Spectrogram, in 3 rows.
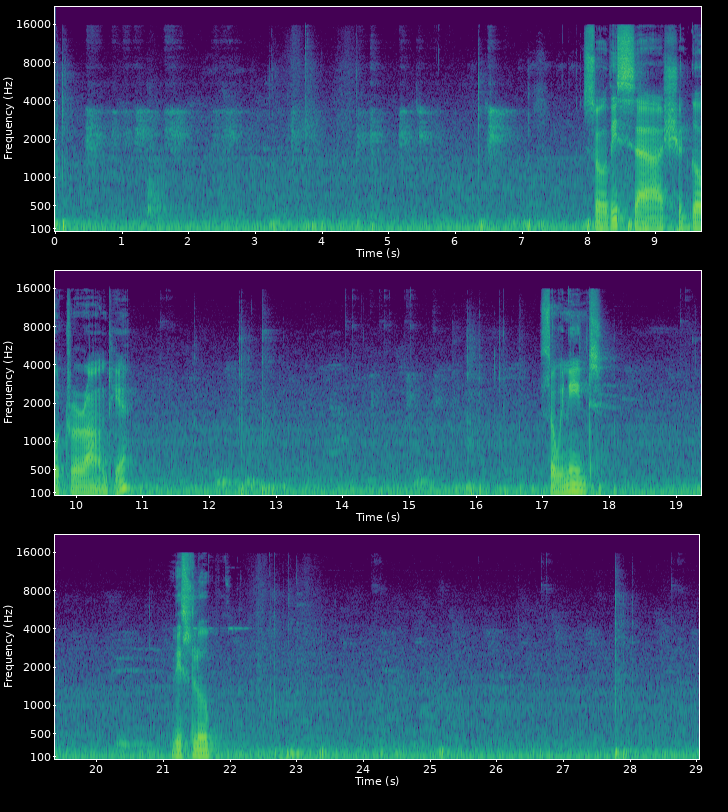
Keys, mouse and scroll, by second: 3.8 KP_1, 5.3-6.5 scroll down 2, 9.7 click, 11.2 z, 11.3 click, 12.9 g, 14.1 click, 15.5-15.9 scroll down 2, 15.9 alt+a, 16.5 2, 17.9 1, 19.1 click, 19.3 `, 22.8 KP_1, 24.1 z, 24.4 click, 24.4 scroll up 2, 26.7 click, 27.9 g, 28.7 click.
